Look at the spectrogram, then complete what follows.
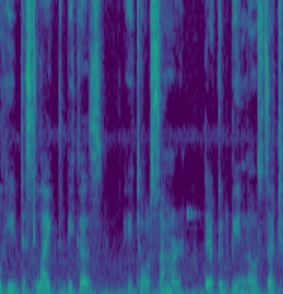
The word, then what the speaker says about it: Sammar: Do you pronounce it like the season summer? Rae asked the first time she had met him. Yes, but it does not have the same meaning.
